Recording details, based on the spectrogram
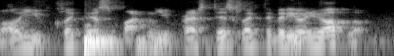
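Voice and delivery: bored, rote, completely monotone, no enthusiasm. Demonstrating explaining an Instagram upload done many times, completely monotone. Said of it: "Completely monotone because I know it so well".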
